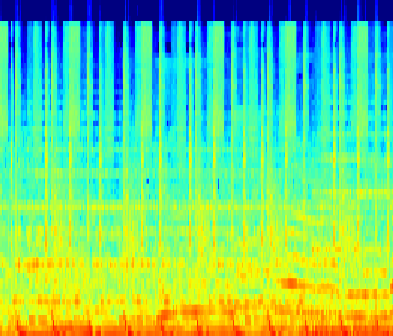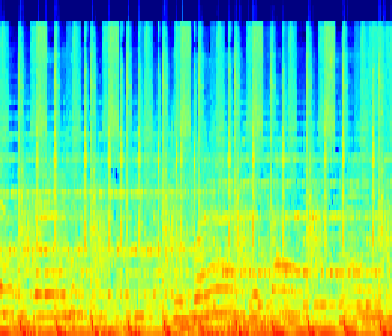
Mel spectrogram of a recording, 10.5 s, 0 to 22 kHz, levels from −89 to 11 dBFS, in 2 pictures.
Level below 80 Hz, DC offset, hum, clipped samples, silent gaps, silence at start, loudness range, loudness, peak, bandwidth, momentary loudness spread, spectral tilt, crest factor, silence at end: -10 dBFS; under 0.1%; none; 1%; none; 0 s; 1 LU; -9 LUFS; 0 dBFS; 16.5 kHz; 2 LU; -6 dB/octave; 8 dB; 0 s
